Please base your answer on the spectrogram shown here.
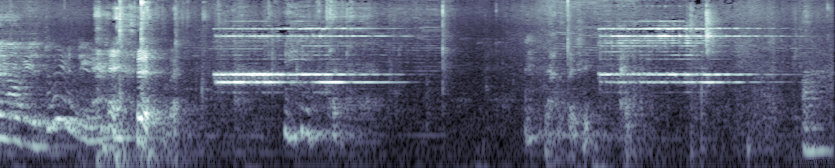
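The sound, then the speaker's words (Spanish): A mobile phone ringtone sounds in two long, steady bursts of bright electronic tones separated by a short gap, after brief voices and rustling at the start. “Ese es el móvil tuyo.”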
